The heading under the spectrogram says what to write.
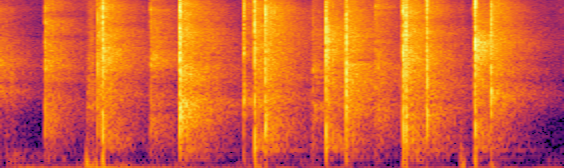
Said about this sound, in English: And this boy has to clap like something's wrong with him. He really got issues.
